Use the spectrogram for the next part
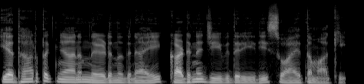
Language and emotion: Malayalam, neutral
